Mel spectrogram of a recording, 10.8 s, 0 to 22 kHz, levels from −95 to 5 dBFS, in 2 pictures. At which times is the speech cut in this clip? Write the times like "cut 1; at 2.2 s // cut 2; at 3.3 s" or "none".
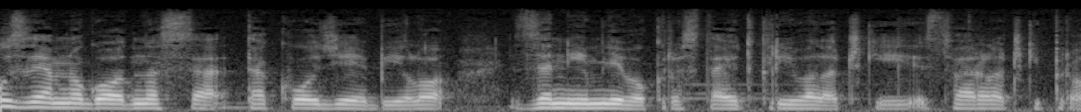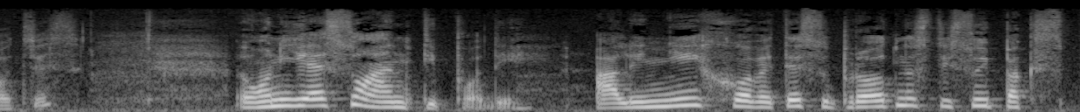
none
